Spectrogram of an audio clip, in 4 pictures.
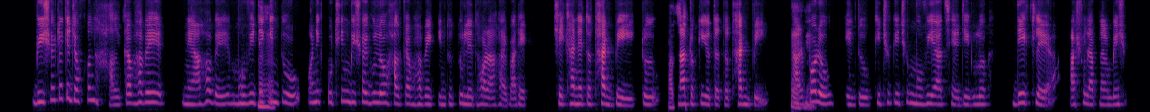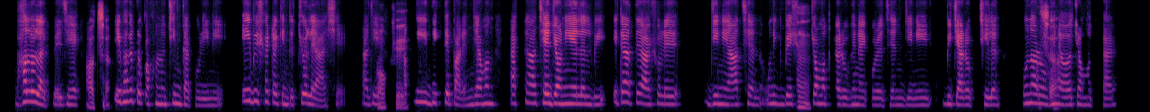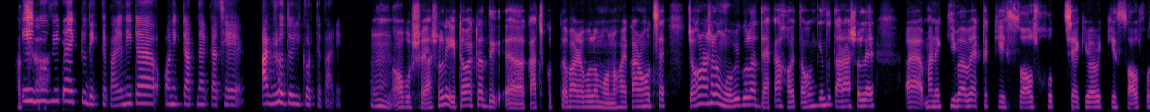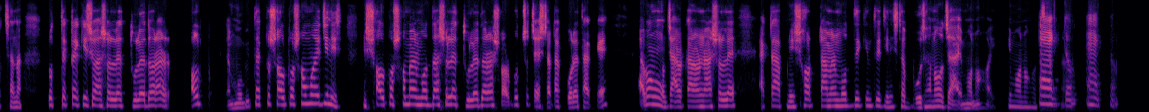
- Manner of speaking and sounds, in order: in English: "case solve"; in English: "case solve"; unintelligible speech; in English: "short-term"
- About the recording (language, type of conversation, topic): Bengali, advice, পরিবারের প্রত্যাশা মানিয়ে চলতে গিয়ে কীভাবে আপনার নিজের পরিচয় চাপা পড়েছে?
